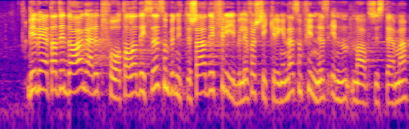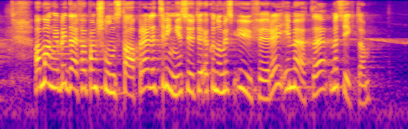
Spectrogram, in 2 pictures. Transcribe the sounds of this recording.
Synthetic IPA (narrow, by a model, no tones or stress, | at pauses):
ʋɪʋeːt̪ɑt̪ɪd̪ɑːɡæɾɛt̪foːt̪ʰɑːlɑʋd̪ɪsːəsɔmbənʏt̪ːəʂæɪɑʋd̪ɪfɾiːʋɪlɪəfɔʂɪkɾɪŋənəsɔmfɪnːəsɪnːənnɑːʋsʏst̪eːmə | ɑmɑŋːəblɪɖæɾfɔɾpʰɑŋʂuːnst̪ʰɑːpəɾəɛlːəʈʰʋɪŋːəsʉːt̪ɪœkʊnuːmɪskʉːføːɾəɾɪmøːt̪ʰəmɛsyːk̚d̪ɔm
